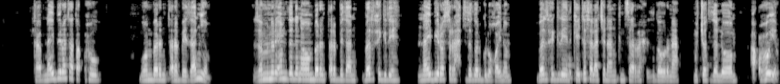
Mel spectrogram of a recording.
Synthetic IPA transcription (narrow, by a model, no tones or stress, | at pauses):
kʰaβnajbiɾo̞t̪ʰat̪akʼħu | wombɐɾɨnt̪ʼɐɾɐbezanɨjːo̞m | ʔɨzo̞mnɨɾiʔo̞mzɐlːɐnawo̞mbɐɾɨnt̪ʼɐɾɐbezanbɐzħiɡize̞ | najbiɾo̞sɨɾaħt̪ʰizɐɡɐlɡɨluko̞jno̞m | bɐzħiɡize̞kʰɐjt̪ʰɐsɐlat͡ʃɐnankʰɨnsɐrːɨħzɨɡɐβɾuna | mɨt͡ʃʼːo̞t̪zɐlːɐwo̞m | ʔa̰χʼħuɨjːom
